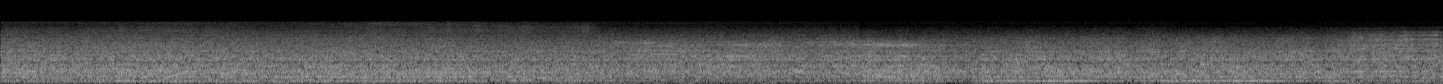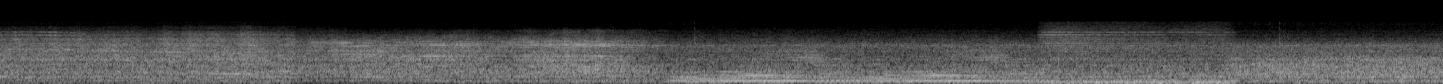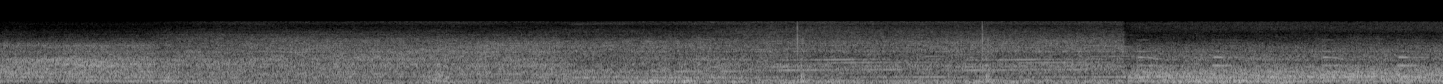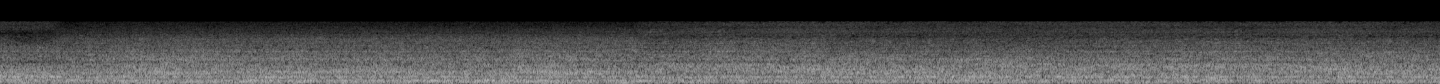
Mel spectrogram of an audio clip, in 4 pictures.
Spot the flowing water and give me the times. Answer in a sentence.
You can hear the flowing water from 0.0 to 57.6 s.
